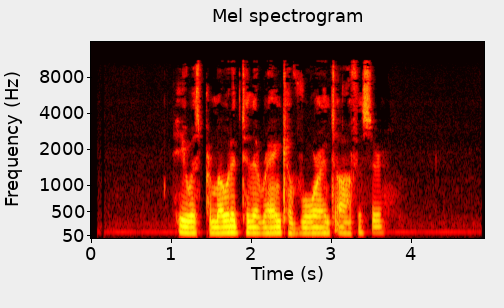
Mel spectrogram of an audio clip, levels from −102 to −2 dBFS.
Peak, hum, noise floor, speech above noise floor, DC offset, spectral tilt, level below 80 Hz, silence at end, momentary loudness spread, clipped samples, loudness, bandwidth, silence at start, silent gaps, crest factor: -14 dBFS; none; -68 dBFS; 39 dB; under 0.1%; -5.5 dB/octave; -60 dBFS; 1.25 s; 7 LU; under 0.1%; -30 LUFS; 11.5 kHz; 1.05 s; none; 18 dB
